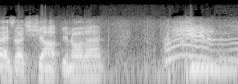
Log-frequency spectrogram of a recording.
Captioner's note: cat meows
